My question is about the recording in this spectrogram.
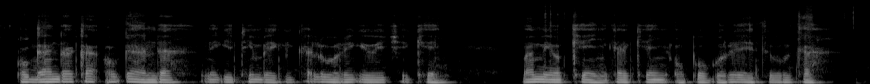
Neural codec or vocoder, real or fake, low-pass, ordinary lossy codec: codec, 44.1 kHz, 7.8 kbps, DAC; fake; 19.8 kHz; none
